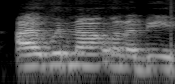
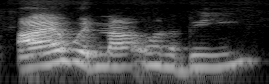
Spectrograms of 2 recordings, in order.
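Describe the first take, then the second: First: Said in the usual way. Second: Louder burst, caught mid-rant; too loud, she catches herself shouting. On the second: Real, not acted. Yoga teacher ranting to viewers, shouting. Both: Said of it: "sorry, I think I'm shouting".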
